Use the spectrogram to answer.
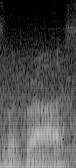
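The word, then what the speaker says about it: Lagras: That's the correct saying of that is Lagros. Just like the correct saying of Saint Denis is Saint Denis.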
